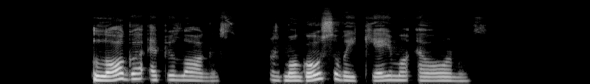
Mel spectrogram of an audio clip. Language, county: Lithuanian, Kaunas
